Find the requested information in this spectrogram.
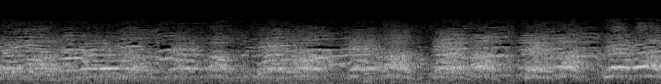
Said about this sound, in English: Reports from China's southwestern Chongqing say residents are protesting local lockdown orders. In a video circulating online, locals are seen taking to the streets, shouting, "Remove the lockdown."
